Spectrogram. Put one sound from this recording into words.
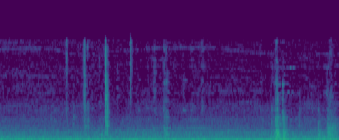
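Clumps of earth thud into a dumper's steel skip.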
